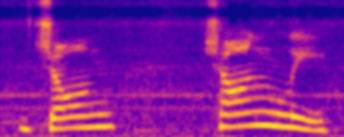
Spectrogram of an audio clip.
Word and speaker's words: Zhongli: Zhongli.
